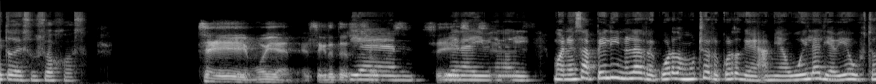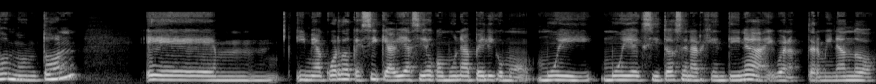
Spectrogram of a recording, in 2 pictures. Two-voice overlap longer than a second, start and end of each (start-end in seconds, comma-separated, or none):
3.5-4.9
